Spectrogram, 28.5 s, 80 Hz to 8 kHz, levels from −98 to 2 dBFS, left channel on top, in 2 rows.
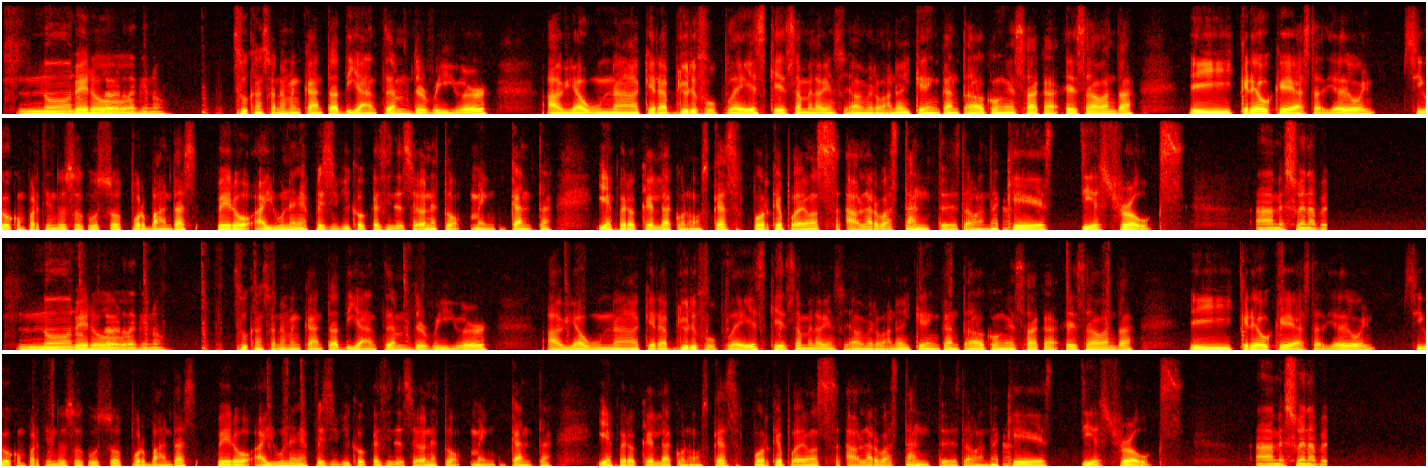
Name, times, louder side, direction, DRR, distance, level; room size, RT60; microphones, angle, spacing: voice 1, 0.1-1.7 24.2-24.3 26.8-27.5, equal, ahead, 0.9 m, -26 dB
voice 2, 0.7-1.5 2.3-5.1 5.4-11.6 11.9-13.7 14.0-24.7 25.0-26.0, left 3 dB, 30° left, 0.3 m, -26 dB
sound 1, 0.8-1.0 1.4-1.6 2.0-2.2 2.5-2.8 4.0-4.2 5.6-5.8 7.0-7.3 7.6-7.9 9.2-9.5 10.6-11.2 12.4-12.9 14.5-14.8 16.9-17.4, right 1 dB, 75° right, 4.4 m, -50 dB
head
